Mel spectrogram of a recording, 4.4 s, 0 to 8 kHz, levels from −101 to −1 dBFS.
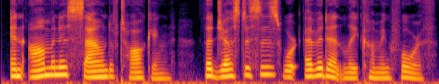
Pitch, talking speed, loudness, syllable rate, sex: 185 Hz, 150 wpm, -17 LUFS, 5.6 syllables/s, female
